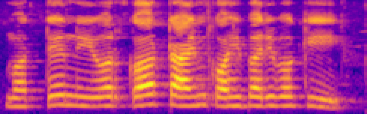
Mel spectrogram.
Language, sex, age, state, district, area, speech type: Odia, female, 45-60, Odisha, Kendujhar, urban, read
